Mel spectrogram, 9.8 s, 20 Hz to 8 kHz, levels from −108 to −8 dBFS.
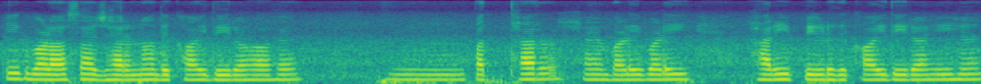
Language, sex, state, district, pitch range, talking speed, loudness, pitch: Hindi, female, Bihar, Gaya, 175-185 Hz, 105 wpm, -18 LUFS, 180 Hz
